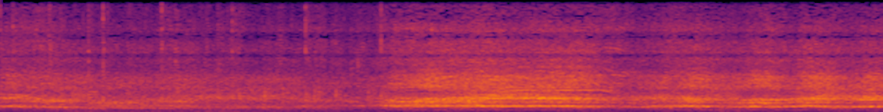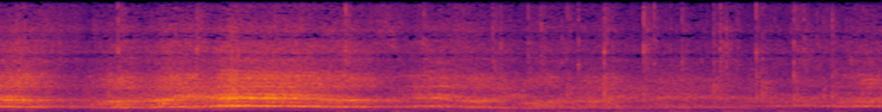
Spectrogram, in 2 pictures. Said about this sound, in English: There's only one Ryan Reynolds. They're singing to Ryan, the whole crowd.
